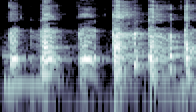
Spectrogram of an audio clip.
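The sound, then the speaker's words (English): A voice performs a string of gagging coughs, about six harsh, retching bursts in quick uneven succession, close and fairly loud with no other sound around them. “Drizzle poked him to be quiet, but made a gagging cough sound”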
